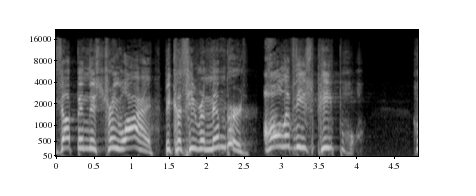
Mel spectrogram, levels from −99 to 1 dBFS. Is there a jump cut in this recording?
yes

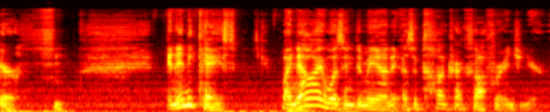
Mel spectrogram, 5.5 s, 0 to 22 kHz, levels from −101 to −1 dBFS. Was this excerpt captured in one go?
yes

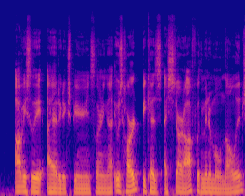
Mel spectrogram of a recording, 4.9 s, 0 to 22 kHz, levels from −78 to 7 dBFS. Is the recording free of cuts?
no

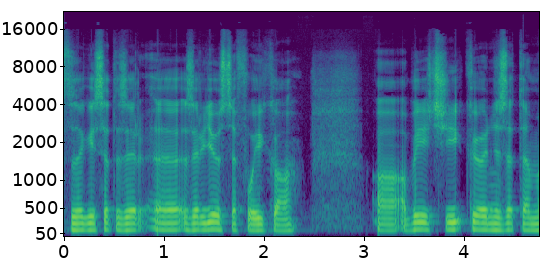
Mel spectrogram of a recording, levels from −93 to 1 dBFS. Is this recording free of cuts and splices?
yes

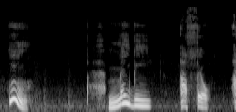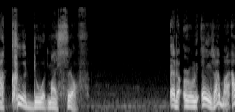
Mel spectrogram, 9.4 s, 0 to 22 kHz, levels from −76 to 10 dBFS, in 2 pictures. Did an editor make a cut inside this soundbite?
no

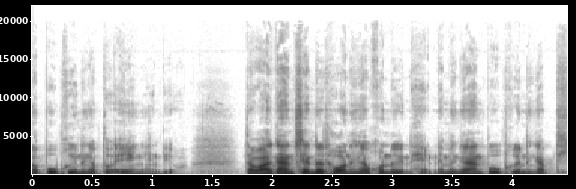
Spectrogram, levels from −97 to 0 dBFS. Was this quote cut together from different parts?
no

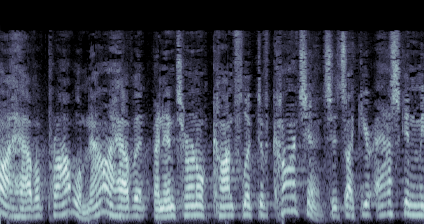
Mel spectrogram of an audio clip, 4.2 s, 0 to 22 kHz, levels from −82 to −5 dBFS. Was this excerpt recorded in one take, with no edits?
yes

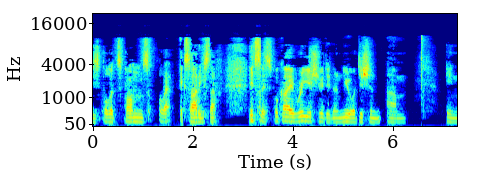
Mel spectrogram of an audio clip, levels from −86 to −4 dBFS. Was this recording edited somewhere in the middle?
yes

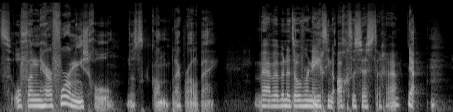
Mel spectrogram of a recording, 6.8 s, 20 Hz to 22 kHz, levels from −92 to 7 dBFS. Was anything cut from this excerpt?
no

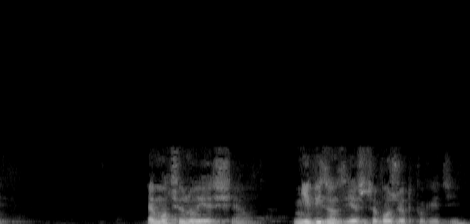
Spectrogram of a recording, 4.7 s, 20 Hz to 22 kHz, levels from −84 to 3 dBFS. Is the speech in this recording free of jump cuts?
yes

